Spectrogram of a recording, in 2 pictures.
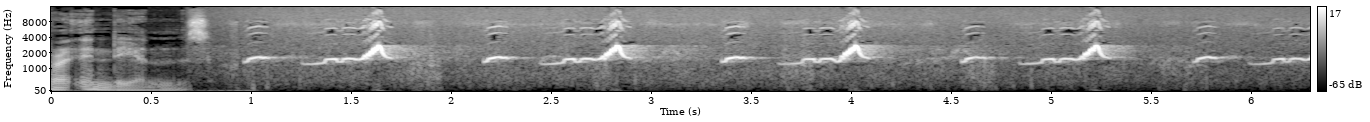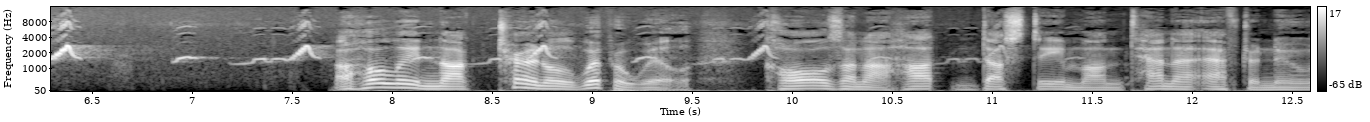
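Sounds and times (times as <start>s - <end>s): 
speech: 0.0s - 1.2s, 7.7s - 12.5s
California quail calling: 0.9s - 11.7s.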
